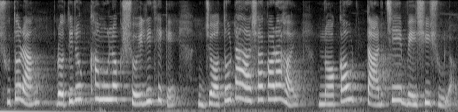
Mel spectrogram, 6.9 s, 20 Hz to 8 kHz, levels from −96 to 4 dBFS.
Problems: continuous background conversations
